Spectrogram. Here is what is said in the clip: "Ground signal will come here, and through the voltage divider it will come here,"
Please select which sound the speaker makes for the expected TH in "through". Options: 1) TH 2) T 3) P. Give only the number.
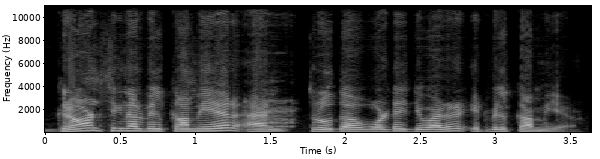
2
